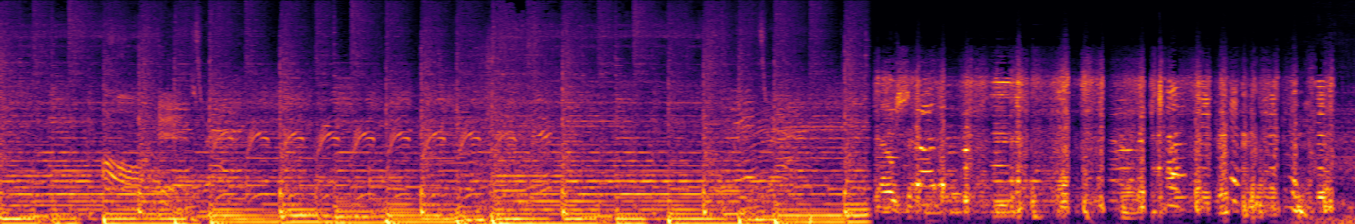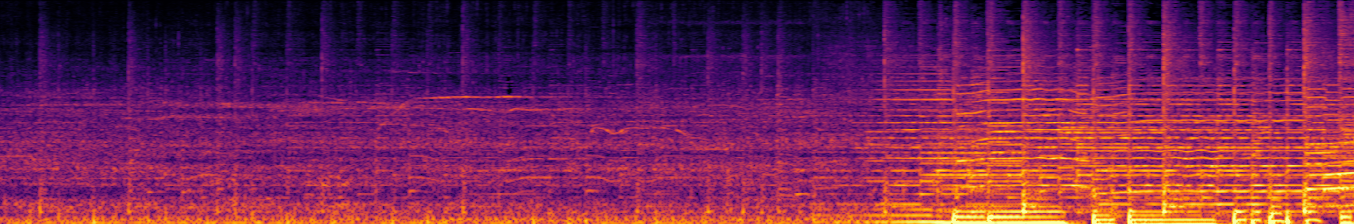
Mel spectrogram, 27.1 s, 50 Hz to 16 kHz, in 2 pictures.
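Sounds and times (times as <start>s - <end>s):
boat motor: 0.0s - 8.7s, 13.4s - 27.0s
music with heavy bass beat: 0.0s - 8.7s, 13.4s - 27.0s.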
